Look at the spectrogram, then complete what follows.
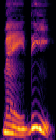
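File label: "mei3li4", Mandarin Chinese; 美丽; měilì; 美しい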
